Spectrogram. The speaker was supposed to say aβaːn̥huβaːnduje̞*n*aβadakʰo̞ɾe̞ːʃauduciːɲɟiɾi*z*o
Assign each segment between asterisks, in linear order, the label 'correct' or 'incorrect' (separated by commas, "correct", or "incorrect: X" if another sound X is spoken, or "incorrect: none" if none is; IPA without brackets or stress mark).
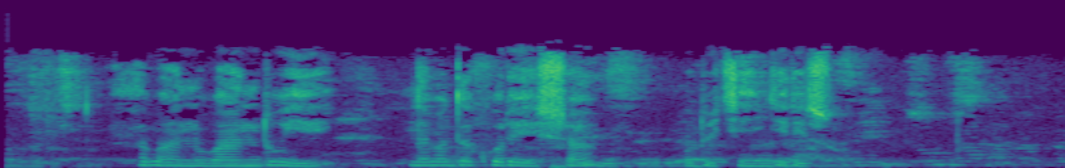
correct, correct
